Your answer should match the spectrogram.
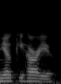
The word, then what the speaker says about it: Jokiharju: that I was really focusing on was Henry Jokiharju because he had Jokiharju. I can't ever say his name properly. No, you said it right the first time, Jokiharju.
